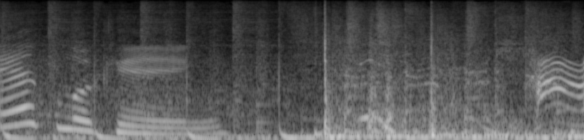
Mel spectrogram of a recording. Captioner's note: punching sounds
